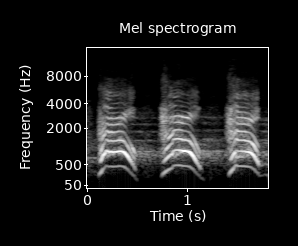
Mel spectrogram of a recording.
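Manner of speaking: high, short cries for help; imitated horrified screaming. Office workers after the explosion, imitated screams of horror. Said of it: "everybody started screaming in horror".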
